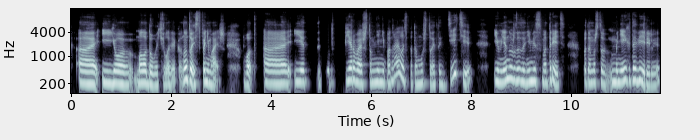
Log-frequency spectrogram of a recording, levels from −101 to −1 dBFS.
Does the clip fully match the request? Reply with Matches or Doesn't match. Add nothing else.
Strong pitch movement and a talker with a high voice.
Doesn't match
